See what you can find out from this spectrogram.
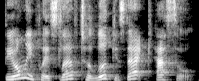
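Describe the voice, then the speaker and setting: A woman's voice: fairly high pitch, big pitch swings, normal speed, husky. A woman voicing a hopeful little boy looking for his father in a storybook read-aloud. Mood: earnest.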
